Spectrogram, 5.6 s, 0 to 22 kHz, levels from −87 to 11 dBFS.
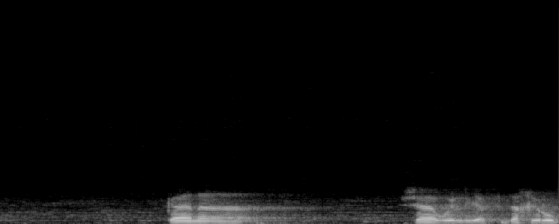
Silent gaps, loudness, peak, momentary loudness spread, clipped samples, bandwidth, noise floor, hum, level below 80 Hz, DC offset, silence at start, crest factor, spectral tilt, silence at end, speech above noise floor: none; -18 LUFS; -4 dBFS; 14 LU; under 0.1%; 3.5 kHz; -57 dBFS; none; -66 dBFS; under 0.1%; 1.7 s; 18 dB; -11 dB/octave; 0 s; 40 dB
